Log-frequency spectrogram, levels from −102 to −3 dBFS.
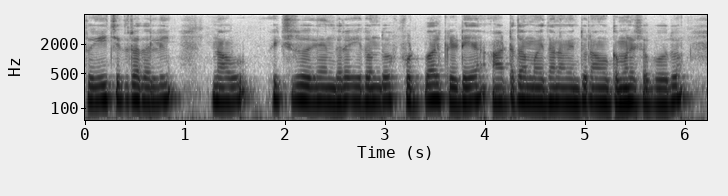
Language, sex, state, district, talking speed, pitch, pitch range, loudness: Kannada, male, Karnataka, Bangalore, 115 wpm, 140 Hz, 135-145 Hz, -14 LUFS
